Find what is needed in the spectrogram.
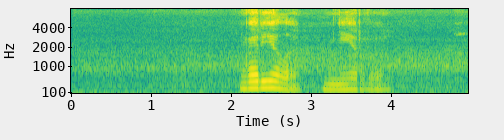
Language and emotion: Russian, sad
